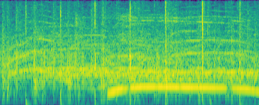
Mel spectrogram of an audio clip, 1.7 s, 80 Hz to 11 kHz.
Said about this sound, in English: We are extremely excited to announce that on April 8th, the Back-to-Back Podcast and the NBA Daily Ding will be joining The Athletic. Round of applause.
